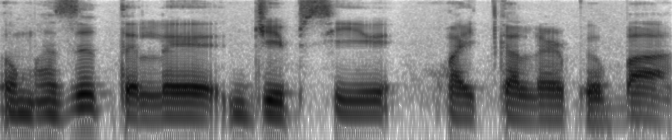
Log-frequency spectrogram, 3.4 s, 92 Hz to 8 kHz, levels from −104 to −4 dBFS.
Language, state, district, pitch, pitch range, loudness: Chakhesang, Nagaland, Dimapur, 105 Hz, 100-110 Hz, -17 LUFS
